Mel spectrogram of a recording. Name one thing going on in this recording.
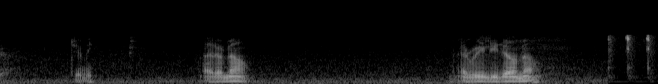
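An older man speaks calmly into a nearby microphone, in short bursts.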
